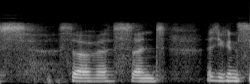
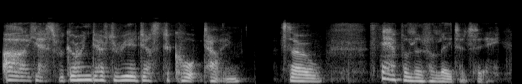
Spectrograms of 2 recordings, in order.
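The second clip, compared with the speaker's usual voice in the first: in a whisper. Speaking in character to the rest of the crew: whispering. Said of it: "to whisper to the rest of the crew".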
